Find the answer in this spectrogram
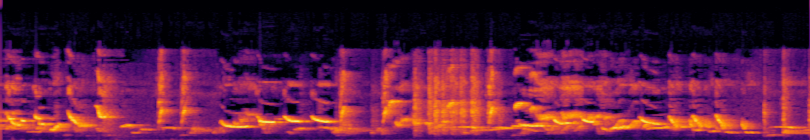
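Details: White-rumped shama pouring out a dense, varied song of quick upslurred whistles, chirps and scratchy bursts, phrases tumbling together with barely a pause, a faint low hum beneath during the first five seconds.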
